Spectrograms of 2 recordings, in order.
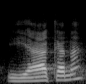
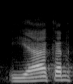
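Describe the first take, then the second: Both takes have the same delivery.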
